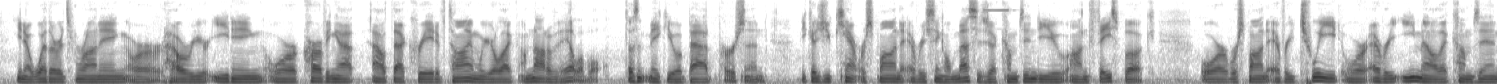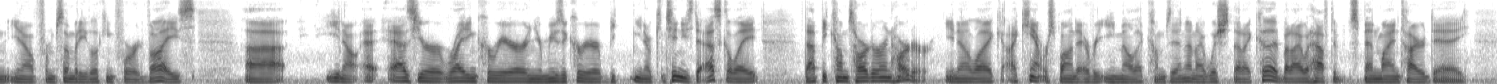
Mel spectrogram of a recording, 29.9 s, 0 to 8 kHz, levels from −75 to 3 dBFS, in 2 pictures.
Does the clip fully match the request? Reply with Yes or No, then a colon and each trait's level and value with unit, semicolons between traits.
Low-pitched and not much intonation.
Yes: low, 105 Hz; narrow, 1.9 semitones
